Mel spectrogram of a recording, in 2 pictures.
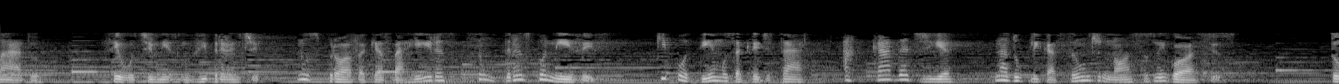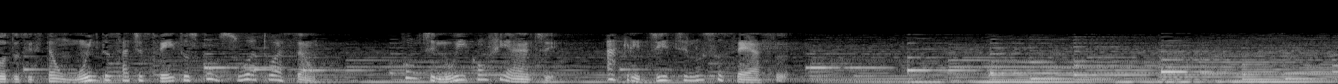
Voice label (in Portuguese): REPRESENT.COMERCIAL-F; Telemensagens; Empresarial; fem; Telemensagens 2017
